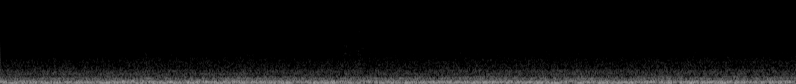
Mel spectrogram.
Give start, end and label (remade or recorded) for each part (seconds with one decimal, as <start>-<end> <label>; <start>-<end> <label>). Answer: 0.0-0.7 recorded; 0.7-1.9 remade; 1.9-5.3 recorded; 5.3-7.0 remade; 7.0-8.0 recorded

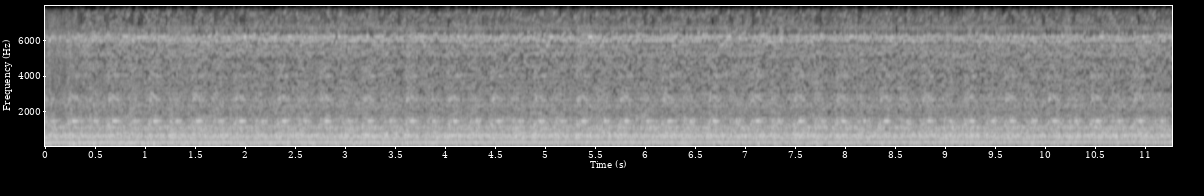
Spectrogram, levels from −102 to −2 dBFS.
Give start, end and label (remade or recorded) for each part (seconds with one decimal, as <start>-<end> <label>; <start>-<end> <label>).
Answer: 0.0-6.6 recorded; 6.6-9.6 remade; 9.6-11.3 recorded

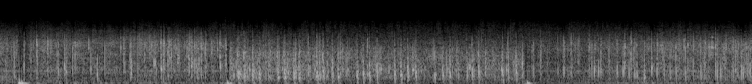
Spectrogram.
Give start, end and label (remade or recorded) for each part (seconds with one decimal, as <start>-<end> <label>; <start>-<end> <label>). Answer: 0.0-0.5 recorded; 0.5-1.4 remade; 1.4-7.5 recorded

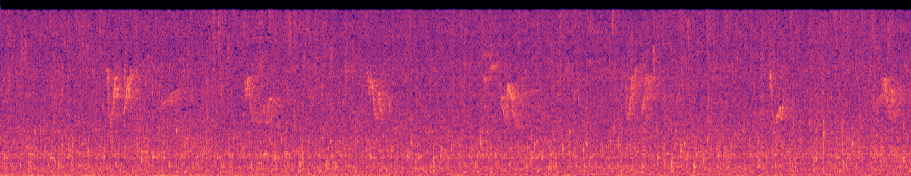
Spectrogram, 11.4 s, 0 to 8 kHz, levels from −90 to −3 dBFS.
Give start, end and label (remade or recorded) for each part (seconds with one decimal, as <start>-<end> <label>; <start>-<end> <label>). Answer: 0.0-4.9 recorded; 4.9-8.6 remade; 8.6-11.4 recorded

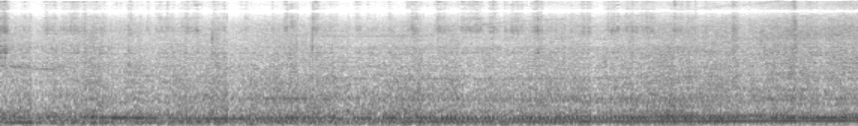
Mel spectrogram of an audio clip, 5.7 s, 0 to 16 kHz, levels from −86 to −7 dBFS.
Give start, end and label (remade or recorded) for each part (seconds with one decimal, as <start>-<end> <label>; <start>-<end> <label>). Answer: 0.0-5.7 recorded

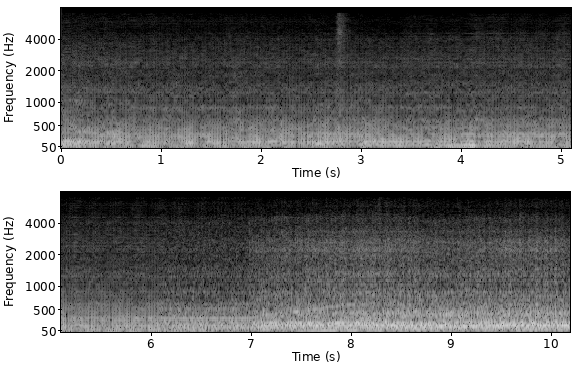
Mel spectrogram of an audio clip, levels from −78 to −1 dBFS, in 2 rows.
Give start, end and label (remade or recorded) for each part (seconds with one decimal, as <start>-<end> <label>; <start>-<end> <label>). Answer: 0.0-6.1 remade; 6.1-10.2 recorded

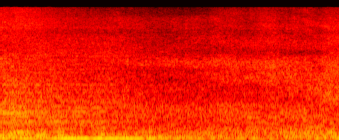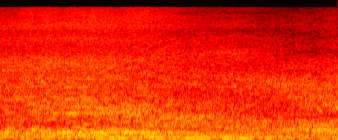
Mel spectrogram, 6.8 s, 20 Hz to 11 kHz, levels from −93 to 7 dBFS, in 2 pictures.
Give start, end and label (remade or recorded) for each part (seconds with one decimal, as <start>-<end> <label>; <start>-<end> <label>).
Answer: 0.0-1.2 remade; 1.2-2.2 recorded; 2.2-2.8 remade; 2.8-3.3 recorded; 3.3-4.7 remade; 4.7-6.8 recorded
